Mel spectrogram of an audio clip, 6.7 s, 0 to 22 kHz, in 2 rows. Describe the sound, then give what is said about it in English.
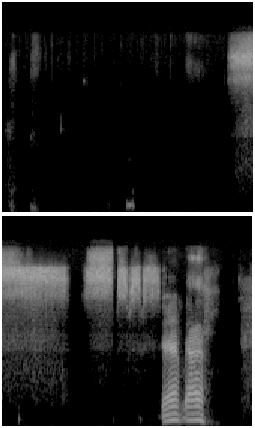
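A person imitates a snake with a long, steady hiss, then several shorter hissing bursts, ending in a brief voiced, laugh-like sound. It's fairly loud, with quiet pauses before. “Every Tuesday from noon to 10 p.m., you have to make an animal sound. What would it be? Snake.”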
